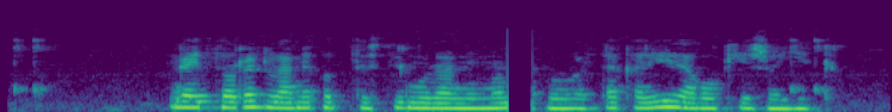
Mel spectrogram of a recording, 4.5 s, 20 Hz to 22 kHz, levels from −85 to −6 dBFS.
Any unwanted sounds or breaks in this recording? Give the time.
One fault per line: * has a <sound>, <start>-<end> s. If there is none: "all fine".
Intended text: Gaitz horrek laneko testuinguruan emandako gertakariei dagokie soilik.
* has a dropout, 2.5-2.7 s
